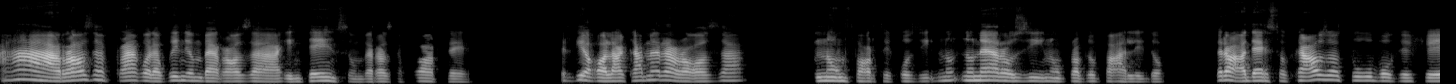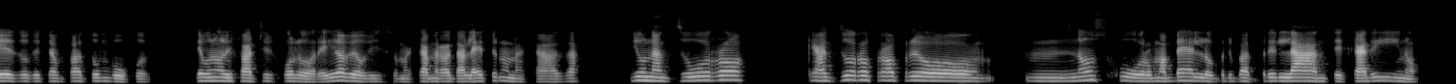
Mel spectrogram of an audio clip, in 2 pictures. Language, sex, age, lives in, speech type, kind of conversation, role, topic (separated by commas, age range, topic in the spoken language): Italian, female, 55-59, Italy, conversation, unstructured, none, Come scegliere i colori giusti per rendere la tua casa più accogliente?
